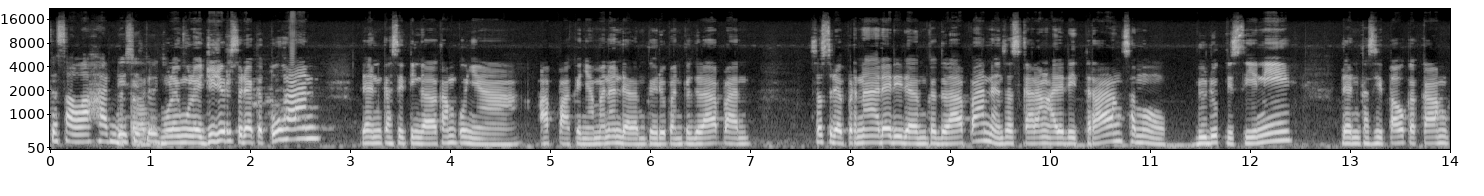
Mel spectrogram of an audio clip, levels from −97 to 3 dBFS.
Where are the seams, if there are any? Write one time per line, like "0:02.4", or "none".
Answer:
0:01.1

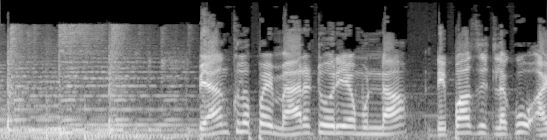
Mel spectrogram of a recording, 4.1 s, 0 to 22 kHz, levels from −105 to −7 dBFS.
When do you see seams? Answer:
0:01.3

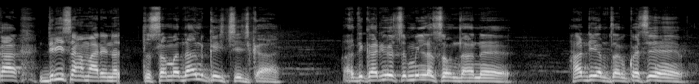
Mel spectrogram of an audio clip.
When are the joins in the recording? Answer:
0:01.2

